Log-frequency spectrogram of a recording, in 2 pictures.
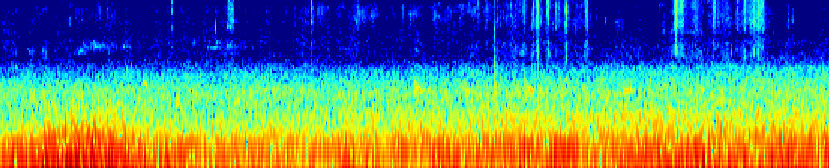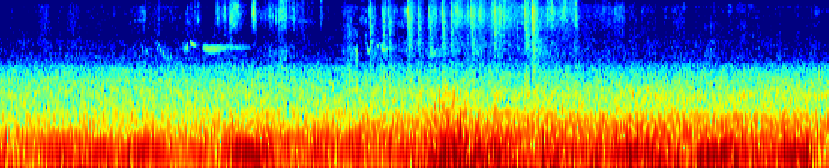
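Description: Dry straw rustles and crackles close by.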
